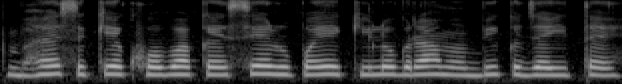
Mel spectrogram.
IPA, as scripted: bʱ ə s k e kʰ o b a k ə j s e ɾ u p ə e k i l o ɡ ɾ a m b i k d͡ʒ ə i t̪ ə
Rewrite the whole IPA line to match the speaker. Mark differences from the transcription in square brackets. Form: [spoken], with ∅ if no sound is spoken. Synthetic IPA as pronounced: bʱ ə s k e kʰ o b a k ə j s e ɾ u p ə e k i l o ɡ ɾ a m b i k d͡ʒ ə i t̪ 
